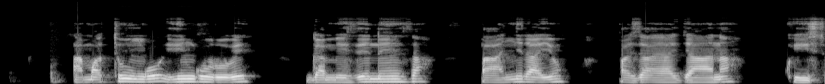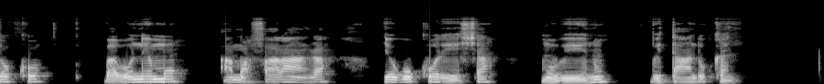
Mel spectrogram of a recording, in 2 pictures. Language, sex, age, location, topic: Kinyarwanda, male, 25-35, Musanze, agriculture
